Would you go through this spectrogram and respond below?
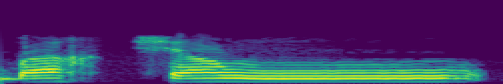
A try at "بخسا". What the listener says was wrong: Bakhshaw pakai sin biasa. Bakhshaw.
